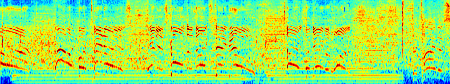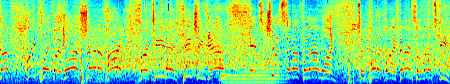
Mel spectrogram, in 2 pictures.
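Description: Arena goal horn blaring in one long steady blast of about eight seconds, then a short second blast later on, over a loudly cheering hockey crowd celebrating a home goal.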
